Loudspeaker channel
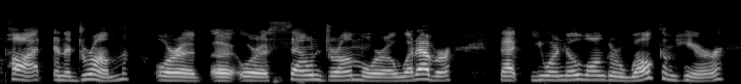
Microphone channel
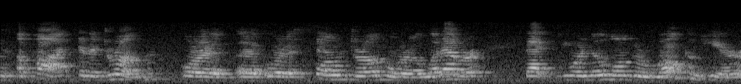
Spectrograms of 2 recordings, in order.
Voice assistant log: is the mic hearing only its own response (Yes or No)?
Yes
